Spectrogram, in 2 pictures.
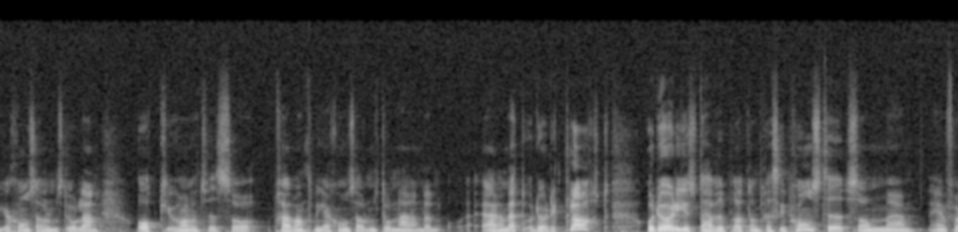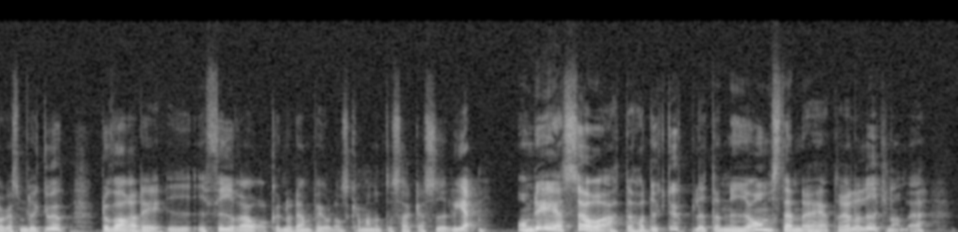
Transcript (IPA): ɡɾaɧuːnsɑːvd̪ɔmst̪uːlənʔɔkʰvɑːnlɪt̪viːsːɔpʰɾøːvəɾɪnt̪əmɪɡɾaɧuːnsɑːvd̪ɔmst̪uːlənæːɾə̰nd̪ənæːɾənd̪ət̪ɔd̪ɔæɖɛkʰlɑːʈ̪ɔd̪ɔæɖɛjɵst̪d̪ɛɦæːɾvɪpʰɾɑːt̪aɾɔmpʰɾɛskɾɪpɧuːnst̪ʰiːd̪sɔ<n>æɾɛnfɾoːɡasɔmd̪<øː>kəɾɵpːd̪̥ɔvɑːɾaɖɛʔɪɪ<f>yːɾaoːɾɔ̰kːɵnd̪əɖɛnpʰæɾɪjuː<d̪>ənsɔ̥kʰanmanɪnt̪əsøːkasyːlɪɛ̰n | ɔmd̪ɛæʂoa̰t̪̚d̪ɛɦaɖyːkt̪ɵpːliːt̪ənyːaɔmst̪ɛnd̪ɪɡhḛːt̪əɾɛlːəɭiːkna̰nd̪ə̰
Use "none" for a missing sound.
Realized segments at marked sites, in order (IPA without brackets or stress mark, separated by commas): m, yː, f, d̪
